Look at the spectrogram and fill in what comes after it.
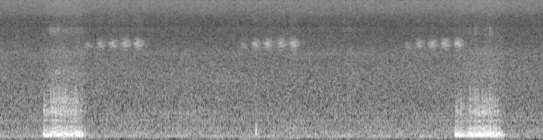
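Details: Sleeping dog snoring loudly, two deep rasping breaths about five seconds apart, with a faint high repeated chirping of insects in the background between snores.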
